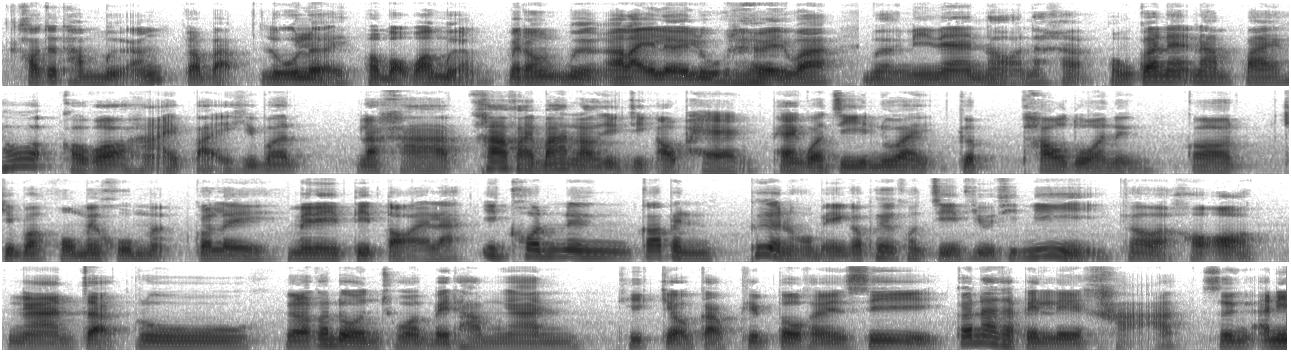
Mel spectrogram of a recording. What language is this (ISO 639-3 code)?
tha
